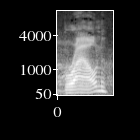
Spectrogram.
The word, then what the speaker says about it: Braun: six truck and again it is pronounced brown looks like braun but colin brown the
